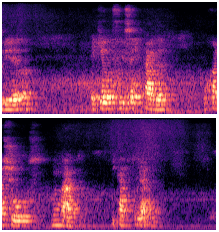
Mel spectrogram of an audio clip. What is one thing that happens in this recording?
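A woman speaks calmly and slowly, close by.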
